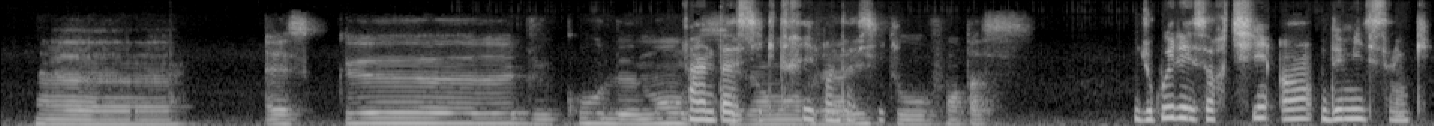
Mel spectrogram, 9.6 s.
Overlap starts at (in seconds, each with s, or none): 4.6 s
